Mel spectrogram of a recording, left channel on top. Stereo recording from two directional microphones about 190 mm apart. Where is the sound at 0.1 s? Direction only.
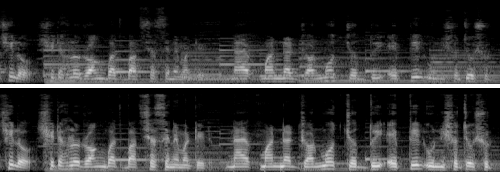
40° right (ahead or behind).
